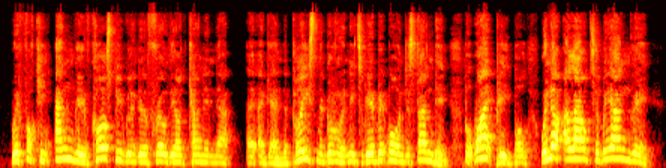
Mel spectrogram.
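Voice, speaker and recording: A man with a high pitch talks at a very fast pace with lively intonation and hardly any pauses, in a very clean recording with a silent background. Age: 30s. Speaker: political activist vlogger. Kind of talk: political rant. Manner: animated.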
